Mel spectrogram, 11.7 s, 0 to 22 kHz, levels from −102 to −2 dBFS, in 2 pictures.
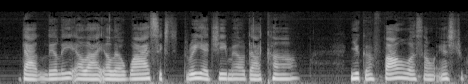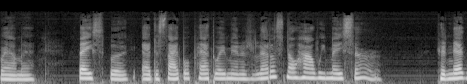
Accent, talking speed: American, 150 wpm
